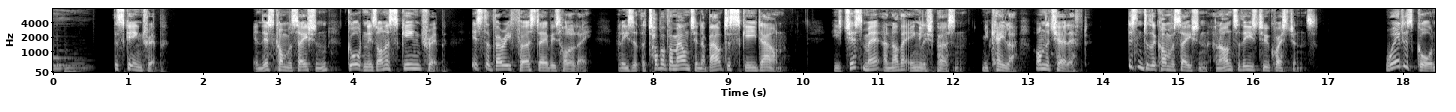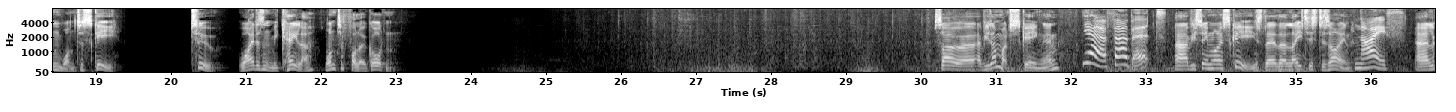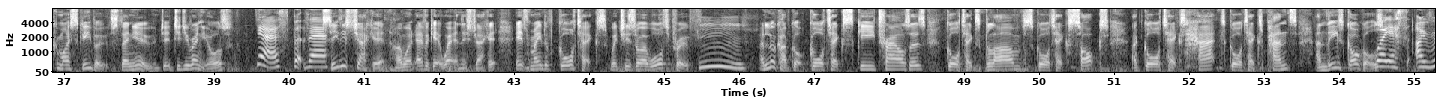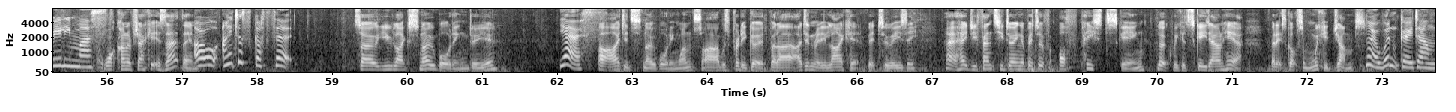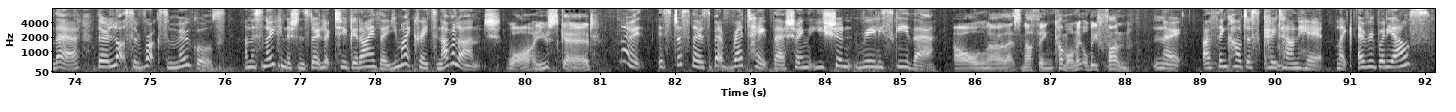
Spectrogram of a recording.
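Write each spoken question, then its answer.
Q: Where does Gordon want to ski?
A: Off-piste, down a dangerous slope that has rocks, moguls and red tape

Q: Why doesn't Michaela want to follow Gordon?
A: It's dangerous: there are rocks and moguls, the snow is poor, there could be an avalanche, and red tape shows you shouldn't ski there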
